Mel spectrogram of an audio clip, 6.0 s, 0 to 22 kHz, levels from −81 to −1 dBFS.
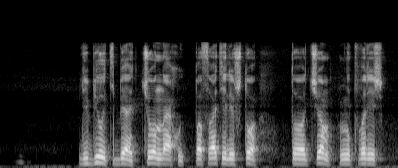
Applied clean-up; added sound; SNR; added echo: neural mask model Resemble Enhance denoiser.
